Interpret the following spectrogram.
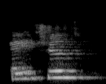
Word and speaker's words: ancient: the word okay special ancient sufficient efficient and proficient or proficient Okay so we've got these words with the c and they're pronounced as sh okay and after that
